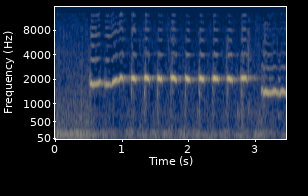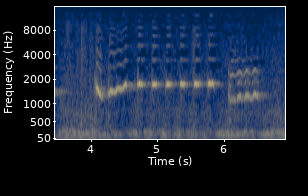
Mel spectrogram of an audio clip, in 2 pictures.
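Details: Cockatiel whistling a tune from a Mozart opera: clear, pure whistled notes pulsed in rapid even beats on a steady pitch, then a lower held note, a dip-and-rise phrase and a final lower note, over a low background hum.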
